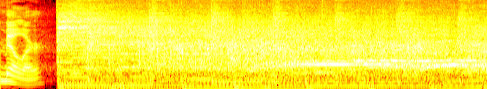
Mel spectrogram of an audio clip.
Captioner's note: applause, cheering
